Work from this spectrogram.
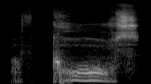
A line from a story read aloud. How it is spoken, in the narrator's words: she breathed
